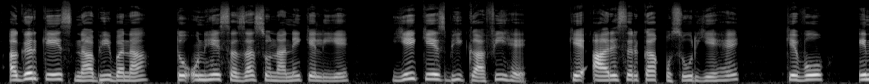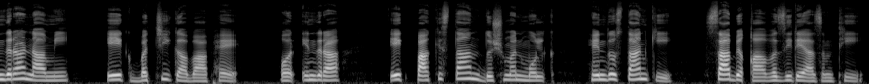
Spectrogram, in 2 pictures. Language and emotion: Urdu, neutral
